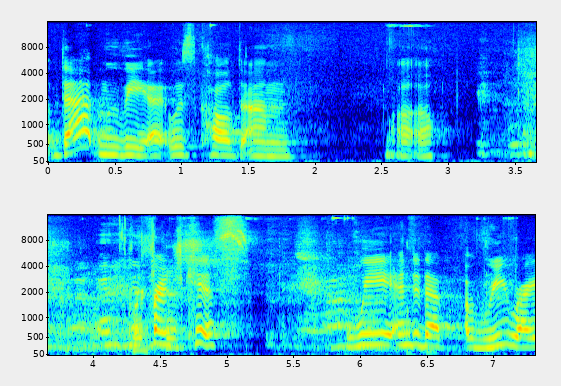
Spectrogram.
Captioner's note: audience laughing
